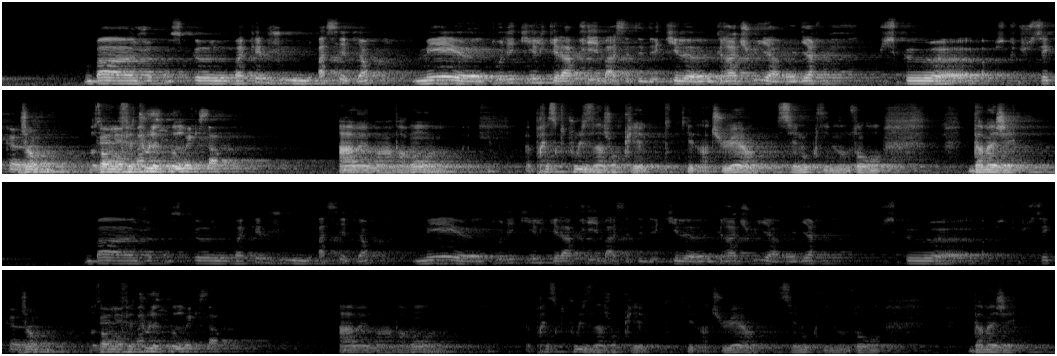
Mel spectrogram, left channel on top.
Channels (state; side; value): quieter; right; 19.4 dB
